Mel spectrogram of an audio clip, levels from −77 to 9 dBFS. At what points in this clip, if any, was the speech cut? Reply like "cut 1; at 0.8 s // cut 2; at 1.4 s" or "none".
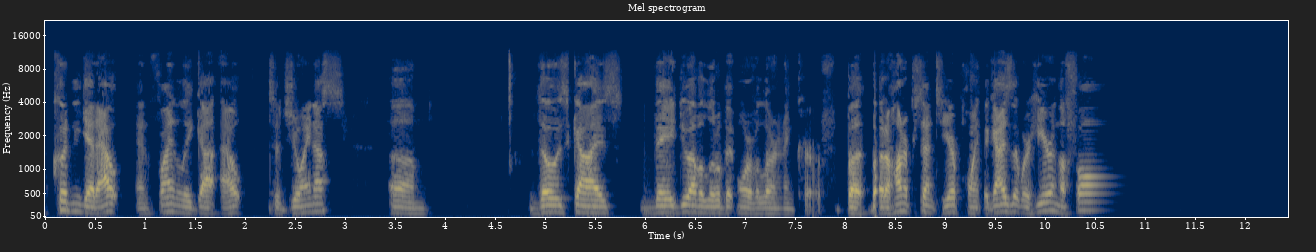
none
